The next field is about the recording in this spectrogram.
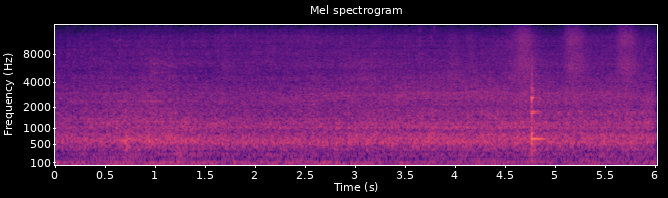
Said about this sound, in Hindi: बैंगन डालने के बाद इसको मैं तेज़ आंच पर इसको इस तरह फ्राई करूँगी जब तक इसका कलर चेंज ना हो जाए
